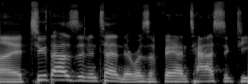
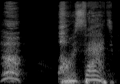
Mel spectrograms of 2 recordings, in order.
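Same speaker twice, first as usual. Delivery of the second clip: mock scared gasp, then slow higher question; startled victim; 7 semitones higher, slower than usual. Guys in an alley hearing the car, hammed-up fright. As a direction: gasp and ask it spooked.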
